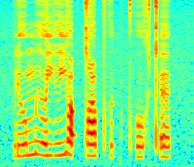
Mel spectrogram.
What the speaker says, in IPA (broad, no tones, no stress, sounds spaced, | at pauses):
ɾʲ o m i ə̯ j i j o ʔ tˤ i pʰ ə k pʰ o x tʼ ɛ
